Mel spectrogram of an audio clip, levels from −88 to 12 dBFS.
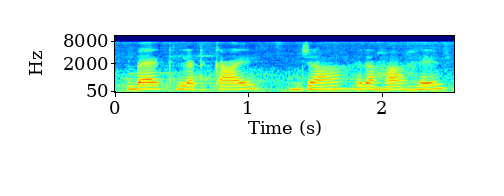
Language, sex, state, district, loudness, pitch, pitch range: Hindi, male, Delhi, New Delhi, -15 LUFS, 185 Hz, 175-190 Hz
